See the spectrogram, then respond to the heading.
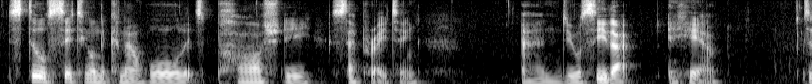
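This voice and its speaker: A man's voice: mid-range voice, darkish tone. A British man working as an audiologist, narrating a clinical demonstration with a stuffy, congested voice from a cold and frequent hesitant fillers. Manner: explanatory, hesitant with many fillers.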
